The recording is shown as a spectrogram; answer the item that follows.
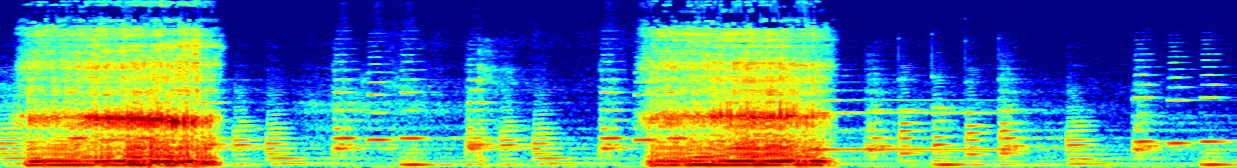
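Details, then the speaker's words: Acted comedy skit of a husband's exaggerated snoring: two long, loud, rattling snores separated by quiet stretches, over light music. His wife complains that he alternates between thunderous snoring and silence, and he later wears a breathing machine. "一会儿那个呼噜打的震天响，一会儿又没有动静，你这一惊一乍的，一惊大，娘俩都没法睡觉了。"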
